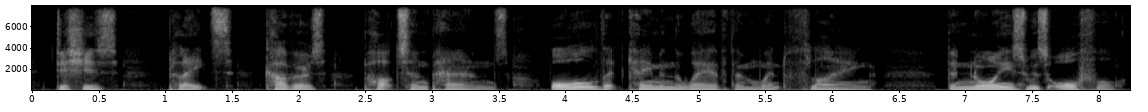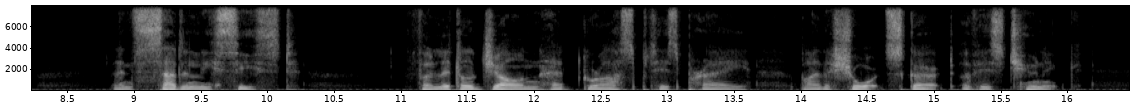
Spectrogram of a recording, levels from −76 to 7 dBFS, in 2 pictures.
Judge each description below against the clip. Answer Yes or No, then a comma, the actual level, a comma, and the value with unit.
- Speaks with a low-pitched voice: Yes, low, 125 Hz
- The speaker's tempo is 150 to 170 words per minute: No, slow, 135 wpm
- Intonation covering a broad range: No, average, 4.4 semitones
